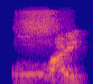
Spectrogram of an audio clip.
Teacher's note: The sound is coming through the side of your tongue.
